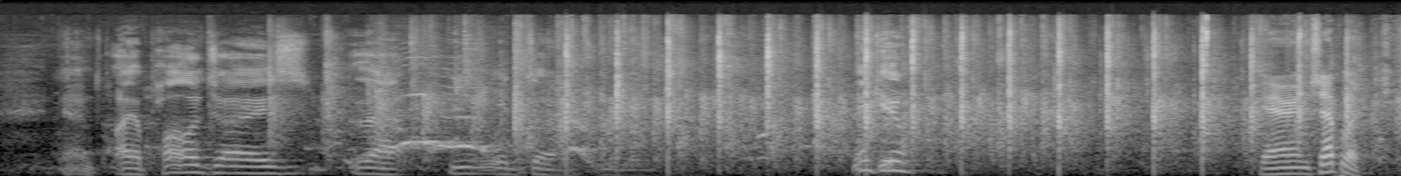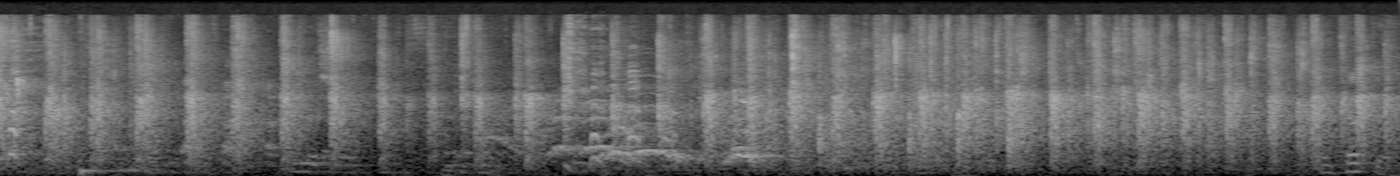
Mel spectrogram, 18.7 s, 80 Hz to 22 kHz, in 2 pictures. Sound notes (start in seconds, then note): 3.8 applause; 11.4 applause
